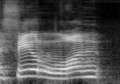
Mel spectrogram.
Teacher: را کو ہم موٹا پڑھیں گے چاہے پیچھے زیر ہے۔ زیر کو نہیں دیکھنا ہم نے را کی اپنی حرکت کا لحاظ کرنا ہے، ٹھیک ہے۔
